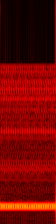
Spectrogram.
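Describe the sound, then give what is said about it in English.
A telephone tone sounds as one steady, unbroken mid-pitched hum for just under a second, at an even level throughout. “I don't know what that noise is. That, you know, it sounds like, you know, somebody's phone went off, but we're just going to kind of ignore it.”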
